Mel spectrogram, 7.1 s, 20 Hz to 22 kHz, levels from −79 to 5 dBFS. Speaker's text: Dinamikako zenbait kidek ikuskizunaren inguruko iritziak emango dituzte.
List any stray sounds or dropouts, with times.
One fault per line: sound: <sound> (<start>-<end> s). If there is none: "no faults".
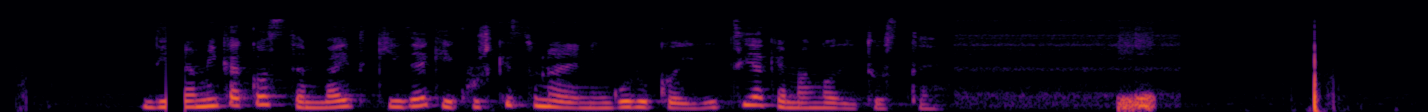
sound: dropout (0.8-0.9 s)
sound: laugh (5.6-5.8 s)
